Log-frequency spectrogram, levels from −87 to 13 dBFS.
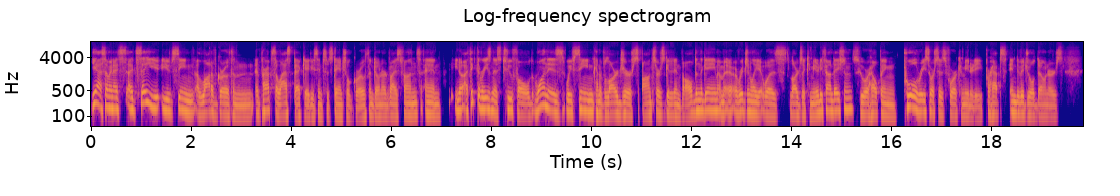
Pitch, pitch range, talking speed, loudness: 115 Hz, 110-140 Hz, 210 wpm, -18 LUFS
